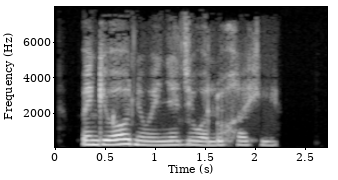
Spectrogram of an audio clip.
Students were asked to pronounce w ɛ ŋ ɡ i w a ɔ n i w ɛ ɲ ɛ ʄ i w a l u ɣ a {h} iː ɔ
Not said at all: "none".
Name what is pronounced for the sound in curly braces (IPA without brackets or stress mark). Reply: h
